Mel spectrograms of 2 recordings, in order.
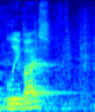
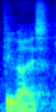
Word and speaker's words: Levis: for your time Levi's followed by Natalie Levi's leviser Levis sorry no it does get mispronounced very very often my name is Levis we've lived along the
